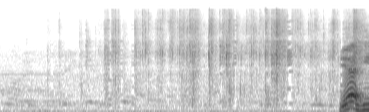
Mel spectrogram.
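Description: A foil wrapper crinkles as it is handled.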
